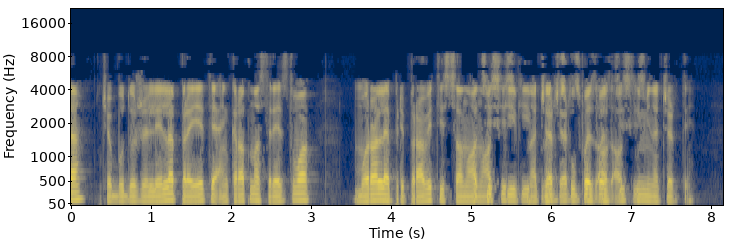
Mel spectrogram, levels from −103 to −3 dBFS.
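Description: Speech that sounds dull and smeared throughout, with nothing above 8.4 kHz and two distinct layers of compression artefacts heard together. This is likely transcoding between lossy codecs, pointing to a low-bitrate MP3 pass re-encoded as WMA 1, with the first codec's cut-off surviving the chain. From 5.04 s to 7.18 s, right after "morale pripraviti", a doubled audio track appears. A dry, full-band second copy of the speech trails roughly 200 ms behind, about 5 dB quieter, with no decay or room colour, and it begins and ends abruptly. The likely cause is the same audio being captured twice through a slower path, or an edit holding two copies out of step.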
